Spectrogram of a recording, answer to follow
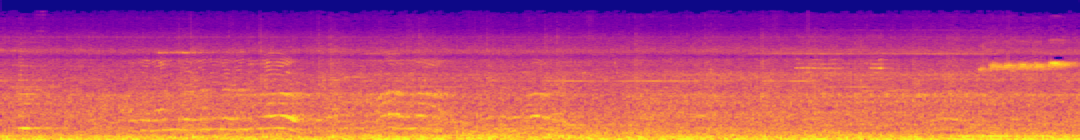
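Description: Steady low rumble of idling diesel bus engines at a busy bus stand, with people's voices talking in the background during the first several seconds.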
